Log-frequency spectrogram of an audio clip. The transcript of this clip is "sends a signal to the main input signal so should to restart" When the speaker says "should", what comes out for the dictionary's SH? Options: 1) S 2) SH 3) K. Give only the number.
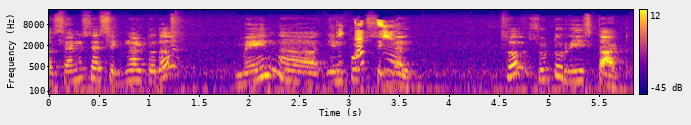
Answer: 1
